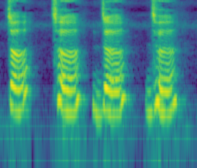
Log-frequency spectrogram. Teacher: जीवा कठोर ताल पर जाकर स्पर्श कर रही है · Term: च वर्ग की ध्वनियां, तालव्य ध्वनियां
